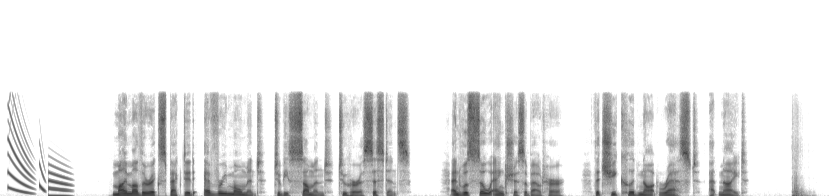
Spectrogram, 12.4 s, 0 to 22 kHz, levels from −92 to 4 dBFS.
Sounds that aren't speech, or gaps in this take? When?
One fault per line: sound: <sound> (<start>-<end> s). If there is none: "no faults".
sound: chirp (0.1-1.1 s)
sound: thud (11.9-12.3 s)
